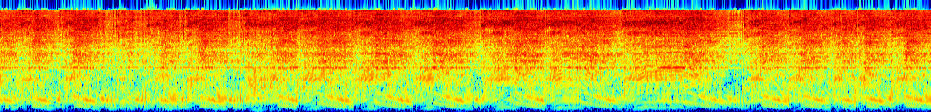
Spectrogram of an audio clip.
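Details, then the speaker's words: Chainsaw after repair of a fault where the engine speed wandered, it stumbled and the carburetor did not respond to adjustment; started cold: clean, quick revs that drop back, then a steady, even run after the mixture was slightly richened. "Ну, бачите, працює добре."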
